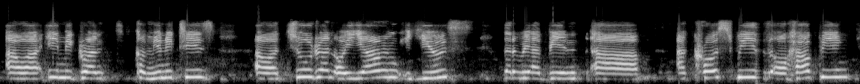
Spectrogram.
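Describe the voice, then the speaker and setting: A woman from Congo, speaking earnestly as a panel speaker at an event, pausing and rephrasing as she goes. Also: high-pitched, fairly even intonation, fairly bright tone, lo-fi sound. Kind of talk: earnest speech at an online panel.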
